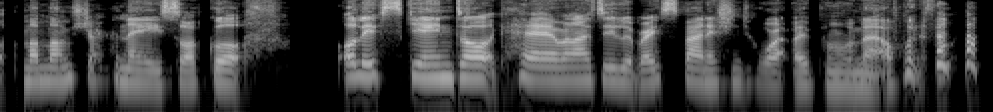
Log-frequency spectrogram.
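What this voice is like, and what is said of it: English accent, not Spanish. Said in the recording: “Now, you don't have a Spanish accent... you'll be able to tell from my accent, I am not actually Spanish... I actually grew up in, if anyone knows England, Kent”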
